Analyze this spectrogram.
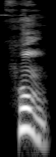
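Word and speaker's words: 봄: আছে বিয় বিয় যদি শব্দের শুরুতে থাকে তাহলে উচ্চারণ ফ তাহলে কি উচ্চারণ হবে ফ যেমন কি আছে ফুম এ ফুম মানে হচ্ছে বসন্ত ফুম মানে কি বসন্ত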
